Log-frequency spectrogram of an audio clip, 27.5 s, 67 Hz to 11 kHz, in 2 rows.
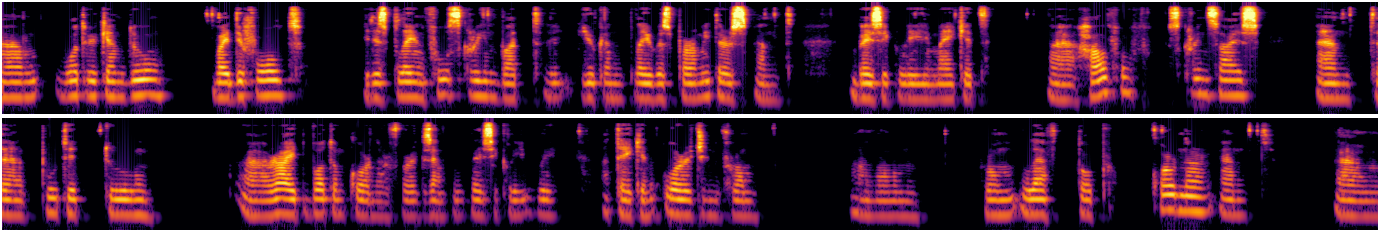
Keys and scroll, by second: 5.5-6.5 typing, 11.0-11.3 typing, 11.6 Return, 17.2-18.1 typing, 20.0-20.4 typing, 21.2 Return.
